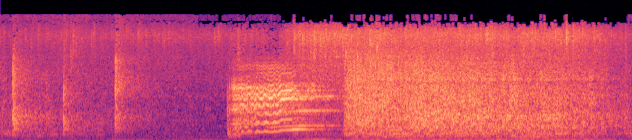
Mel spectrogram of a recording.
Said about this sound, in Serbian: Grmelo i sevalo sa svih strana. Kiša je lila kao iz kabla.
